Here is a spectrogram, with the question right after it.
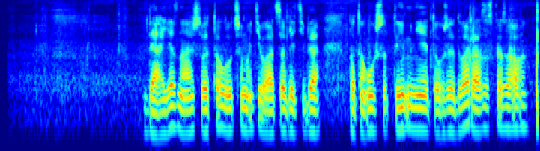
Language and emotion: Russian, positive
